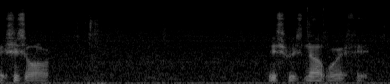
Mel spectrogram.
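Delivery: quiet whispered mumble, muttered under breath. Voicing a character regretting a choice in a tense scene: mumbling to himself. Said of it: "mumbles to himself".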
